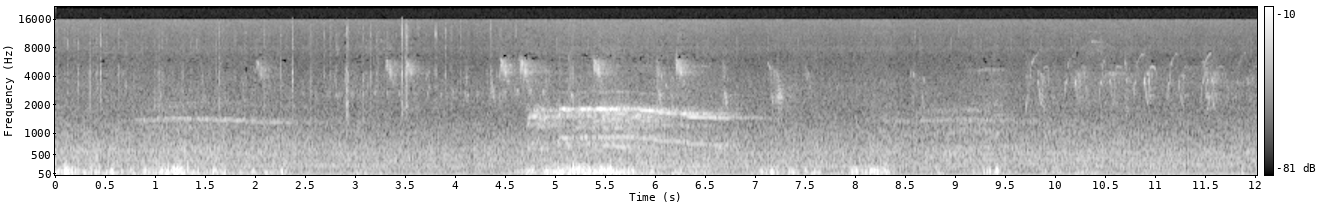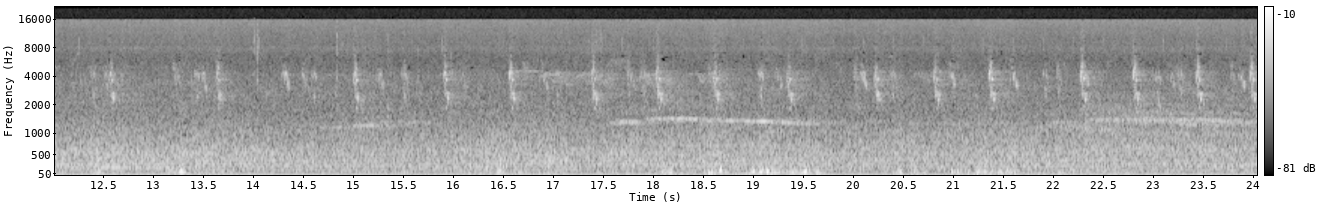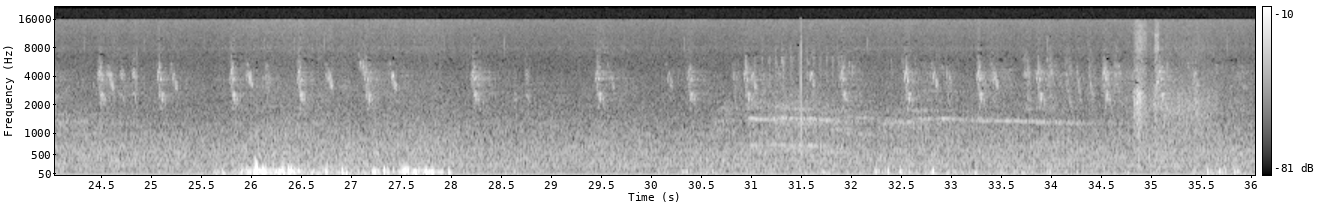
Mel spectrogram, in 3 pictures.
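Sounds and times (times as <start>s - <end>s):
small birds chirping: 0.1s - 4.8s.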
